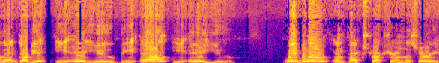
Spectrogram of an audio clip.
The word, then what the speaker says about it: Weaubleau: And its correct name is Weaubleau. I'll spell that W-E-A-U-B-L-E-A-U.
